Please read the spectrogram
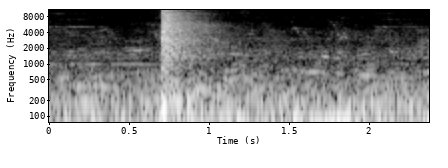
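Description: A sudden short burst of hissing noise about two-thirds of a second in, sharp at the start and fading over about a third of a second, over a steady street background.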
